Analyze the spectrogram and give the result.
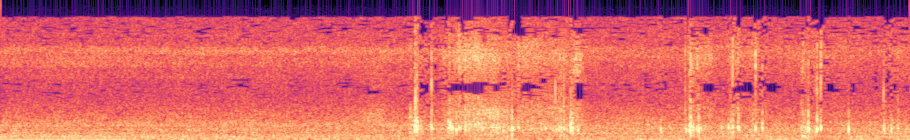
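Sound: car driving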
